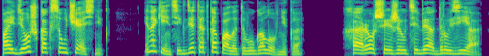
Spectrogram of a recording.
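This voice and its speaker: A storyteller voicing a loud, sharp-tongued, stout woman, mocking and domineering. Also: medium pitch, expressive, normal speed, vocal fry, dry recording, clean studio sound.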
